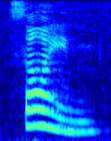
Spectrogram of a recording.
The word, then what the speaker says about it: sign: Letter G is silent if it comes before an N. For example, align. In this word, before N, there is letter G. So letter G is silent. Next, sign.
